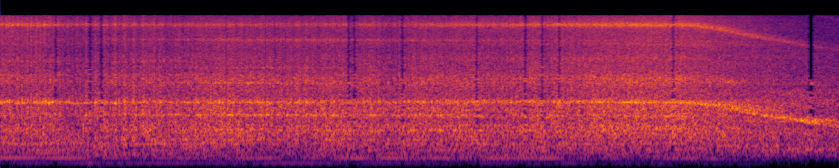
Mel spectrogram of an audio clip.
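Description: Northern diesel multiple unit running past along the platform: a steady rumble with a high whine over it, the whine dropping in pitch near the end as the train draws away.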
